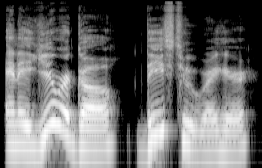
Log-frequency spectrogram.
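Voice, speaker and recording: A man's voice: on the high side, sing-song, a little slow. A man co-hosting a casual podcast over a headset mic, pressing his point through interruptions. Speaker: podcast co-host.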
